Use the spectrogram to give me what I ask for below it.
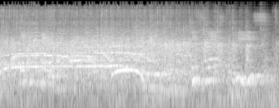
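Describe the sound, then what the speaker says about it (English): Steady audience applause fills a middle school midwinter concert hall, loud and sustained for several seconds before tapering slightly, with faint voices and tonal sounds mixed in. "So give him a round of applause."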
